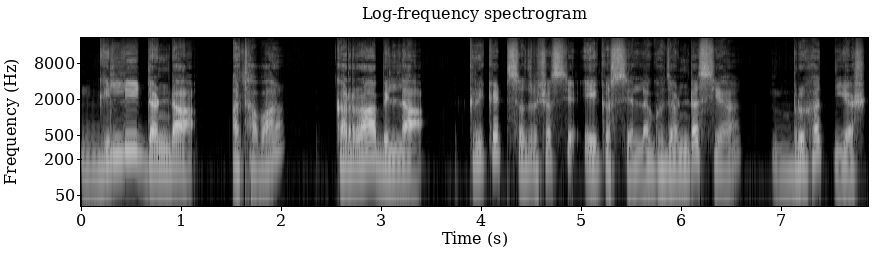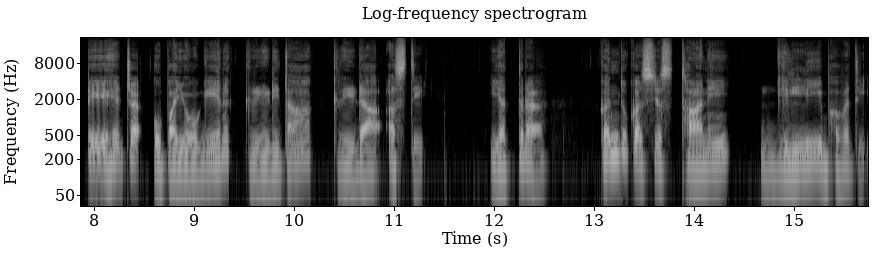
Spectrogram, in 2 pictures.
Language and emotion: Sanskrit, neutral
